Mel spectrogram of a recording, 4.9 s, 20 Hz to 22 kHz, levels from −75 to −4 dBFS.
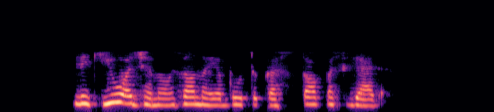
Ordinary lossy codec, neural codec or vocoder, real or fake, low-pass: AAC, 16 kbps; codec, 16 kHz, 4.8 kbps, FACodec; fake; 7.2 kHz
